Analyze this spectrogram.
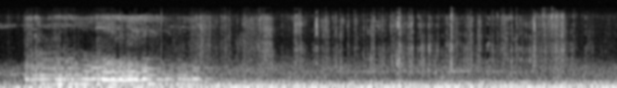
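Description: A bumblebee's wings buzzing with a wavering pitch for about two and a half seconds, starting just after the beginning. After it stops, faint rustling and light clicks of fingers working the needle litter around a mushroom.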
